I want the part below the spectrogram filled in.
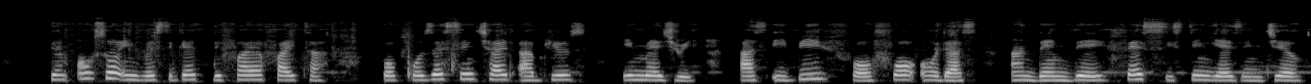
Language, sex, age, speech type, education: Nigerian Pidgin, female, 15-29, spontaneous, tertiary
